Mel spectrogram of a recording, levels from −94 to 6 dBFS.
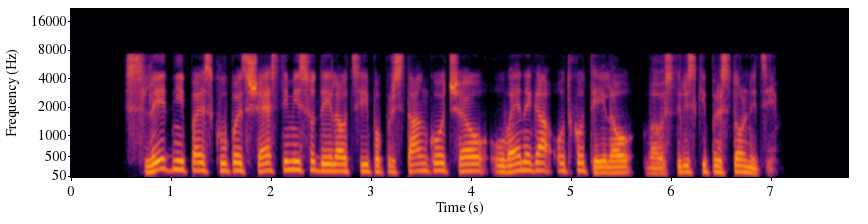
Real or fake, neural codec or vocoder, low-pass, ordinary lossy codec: real; none; 7.2 kHz; none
